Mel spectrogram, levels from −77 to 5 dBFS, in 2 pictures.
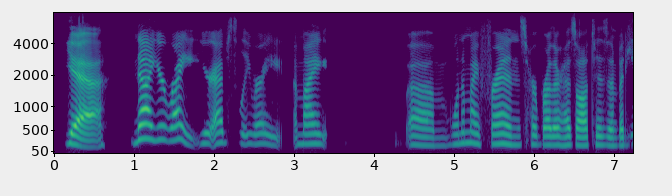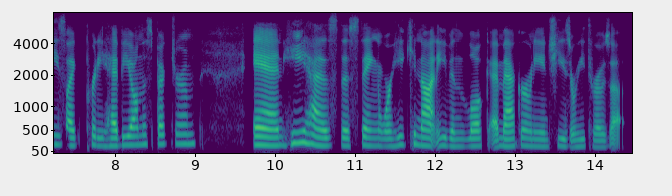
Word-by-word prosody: Yeah. 195 -10 +7 0.4
No, 305 +8 +6
you're 295 -1 -2
right. 275 - -1
You're 215 0 -5
absolutely 220 -3 -4
right. 205 -3 -9 0.2
My 205 0 -3 1.0
um, 170 -3 -5
one 205 +2 -9
of - - -7
my 225 -2 -3
friends, 200 -2 -3
her 195 - -6
brother 185 0 0
has 180 +1 -4
autism, 175 -1 -2
but 170 0 -4
he's, 190 +1 -11
like, 170 -1 +2
pretty 175 -4 -4
heavy 165 +3 0
on 185 0 +2
the 195 - -7
spectrum. 205 +1 -5 0.7
And 175 -2 +7
he 220 +7 -1
has 175 -5 +2
this 165 -1 -3
thing 165 -3 0
where 155 0 0
he 175 +4 -7
cannot 175 -4 +4
even 155 -3 -5
look 160 +1 -1
at - - +2
macaroni 155 0 +1
and 145 - -10
cheese 155 -3 -6
or 135 - -4
he 150 - -7
throws 140 -2 -6
up. - - -2
180 Hz, 180 wpm, -26 LUFS, 165-205 Hz, 1.0 s, Yeah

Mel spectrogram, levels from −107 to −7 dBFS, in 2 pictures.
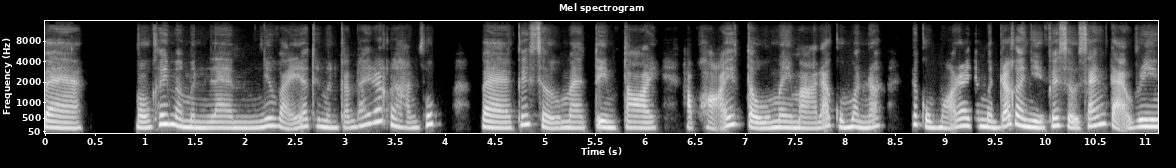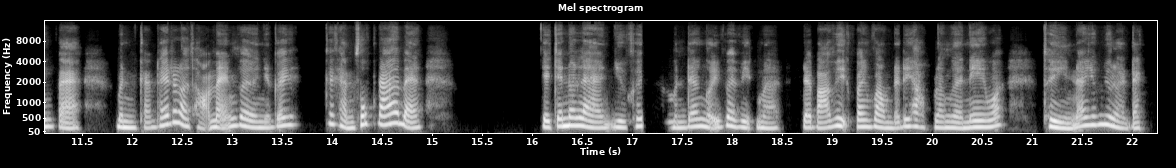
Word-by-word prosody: Và 185 -4 +2 0.5
mỗi 190 0 +1
khi 300 +7 +4
mà 290 -5 +3
mình 195 -3 +2
làm 185 0 -1
như 240 +5 +2
vậy 180 -8 -3
á 230 - 0
thì 225 -1 -3
mình 195 -2 +1
cảm 190 +2 -5
thấy 275 +7 -1
rất 380 -6 0
là 230 - 0
hạnh 185 -1 -4
phúc 295 +1 +1 0.4
và 190 -4 +2
cái 285 +11 -1
sự 210 - -2
mà 190 0 -1
tìm 195 -2 +3
tòi, 185 -1 -1 0.3
học 180 - -4
hỏi, 255 +10 0
tự 190 -4 +3
mày 195 +1 +2
mò 180 -2 0
đó - - 0
của 220 -4 -1
mình 200 -2 +2
á, 220 +6 -1 0.3
nó 295 - 0
cũng 195 -3 +1
mở 190 +3 -1
ra 240 - +3
cho 230 - +2
mình 205 -4 +3
rất 240 +9 +3
là 285 - +6
nhiều 205 -5 +5
cái 250 +1 +3
sự 245 -6 0
sáng 260 +6 +1
tạo 310 - 0
riêng 225 +2 +4
và 170 +2 0 0.4
mình 195 -3 +2
cảm 185 +2 -6
thấy 260 +7 +1
rất 365 - 0
là 275 - +1
thỏa - - -5
mãn 210 +5 +1
về 220 -7 +1
những 190 +1 -2
cái 275 +4 -2 0.3
cái 310 -2 -2
hạnh 190 -7 0
phúc 285 +8 +1
đó 285 - +4
á 335 +2 +4
bạn. 195 - +1 1.2
Vậy 210 - +3
cho 235 +4 0
nên 255 +1 +6
là 205 -7 +2
nhiều 200 0 -1
khi 235 +4 -2 0.3
mình 190 0 -2
đã 220 +2 0
nghĩ 225 -4 +1
về 235 +3 +1
việc 200 -2 -2
mà 180 -2 -2 0.2
để 195 -1 0
bỏ 180 0 -1
việc 240 +1 +1
văn 220 -1 +1
phòng 195 -5 0
để 180 - -4
đi 230 - 0
học 220 -3 -5
làm 190 -1 -1
nghề 185 -2 0
nail 205 +3 +2
á. 255 - -1 0.4
Thì 195 -6 +3
nó 165 - 0
giống 275 +3 +1
như 285 -3 +3
là 205 -6 0
đặt 175 +1 -5
205 Hz, 250 wpm, -20 LUFS, 190-240 Hz, 1.2 s, là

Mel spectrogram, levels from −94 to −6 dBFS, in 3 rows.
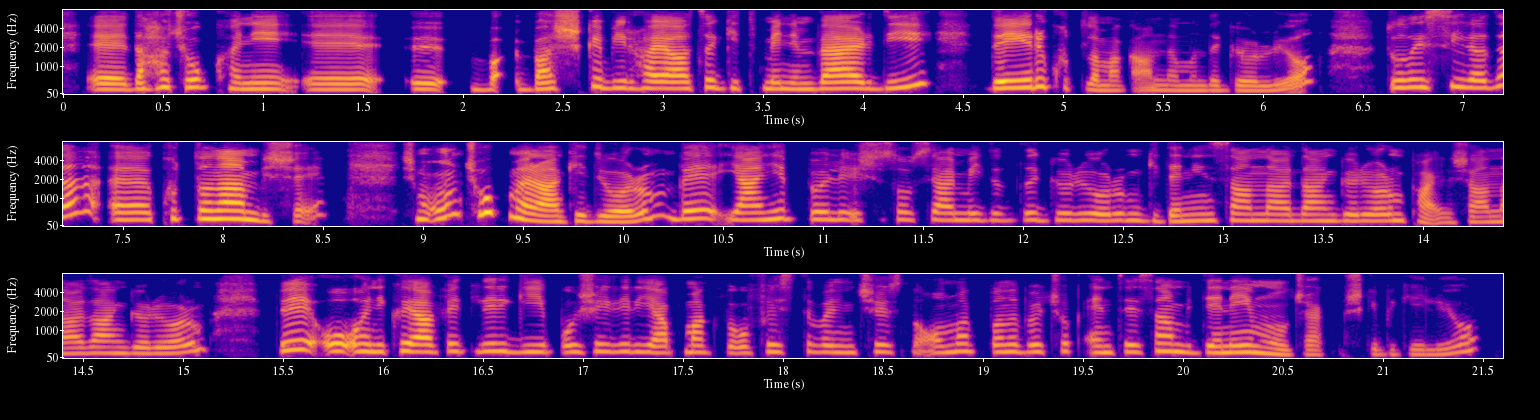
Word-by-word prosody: eee, 200 0 +4
daha 235 +6 +2
çok, 270 -2 -1
hani, 215 -1 -1
eee, 195 0 -1
eee, 210 0 0
b 185 - -2
başka 220 +8 +2
bir 245 0 -2
hayata 235 +1 +4
gitmenin 220 -3 -4
verdiği 230 - +4 0.3
değeri 255 +4 +7
kutlamak 175 - -8
anlamında 170 -1 -8
görülüyor. 165 +2 -5 0.4
Dolayısıyla 265 0 +1
da, 355 - +4 0.2
ııı, 255 0 +3
kutlanan 290 -2 +7
bir 210 - -6
şey. 200 +2 -6 0.4
Şimdi, 280 -1 -1
onu 315 - +3
çok - - +6
merak 215 - +5
ediyorum 195 +5 +1
ve, 290 +1 +3
yani, 255 +1 +3
hep 280 -2 -8
böyle, 265 -1 -2
işte, 240 +2 -11
sosyal 255 -1 -3
medyada 240 0 -7
görüyorum, 235 -1 -4
giden 205 0 -5
insanlardan 225 -1 -3
görüyorum, 220 0 -2
paylaşanlardan 195 +4 -5
görüyorum 205 - -3 0.4
ve 300 -1 +3
o, 270 -2 +4
hani, 260 -1 +1
kıyafetleri 270 0 +2
giyip 245 0 -6
o 240 - -2
şeyleri 260 +1 -5
yapmak 235 0 -3
ve - - -5
o 215 - -4
festivalin 240 0 -6
içerisinde 240 +1 -8
olmak 255 +4 -5
bana, 250 0 -3
böyle, 250 0 -2
çok 275 +2 -10
enteresan 250 +3 -1
bir 220 - -11
deneyim 230 -1 +1
olacakmış 160 -2 -8
gibi 165 -1 -17
geliyor. 165 - -9
235 Hz, 170 wpm, -24 LUFS, 210-260 Hz, 0.4 s, değeri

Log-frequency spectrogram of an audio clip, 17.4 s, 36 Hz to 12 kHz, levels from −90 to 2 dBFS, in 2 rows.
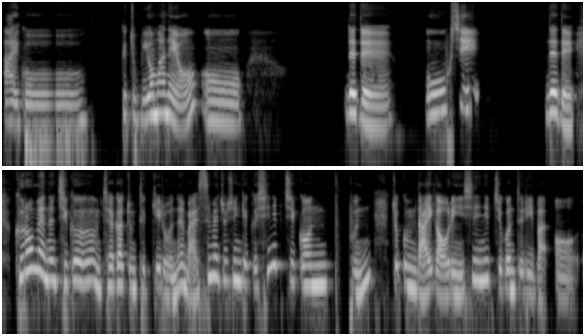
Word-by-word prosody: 아이고. 155 0 -5 0.5
그 220 -1 -7
좀 205 -3 -9
위험하네요. 220 - +2
어. 175 - -4 1.5
네네. 165 -9 +5 0.5
어 205 - -6
혹시 260 +4 +2 1.1
네네. 205 -11 +6 0.3
그러면은 290 -4 +3
지금 230 -1 0
제가 195 +2 -1
좀 185 -3 -4
듣기로는 170 0 -3
말씀해 270 - -1
주신 245 -1 -2
게 220 -2 -3
그 180 - -8
신입 405 - -3
직원 205 - 0 0.3
부분 175 - -2 0.3
쪼끔 205 - -2
나이가 145 -1 +4
어린 150 0 -1
신입 245 +6 -1
직원들이 170 -6 -3
막 385 - -4
어 - - -7
195 Hz, 205 characters per minute, -27 LUFS, 160-240 Hz, 1.5 s, 네네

